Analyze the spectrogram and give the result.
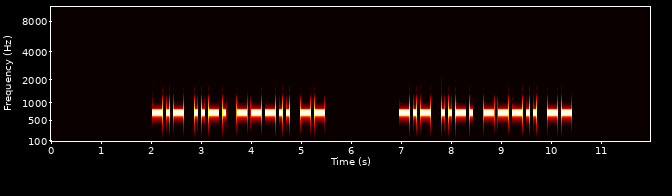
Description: Morse code, heard as a keyed tone, about 17 wpm, 700 Hz. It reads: KF8M KF8M
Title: USA Call Signs - 4 Characters - Repeated 2x - 17wpm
